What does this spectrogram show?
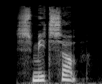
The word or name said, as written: smitsom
